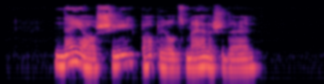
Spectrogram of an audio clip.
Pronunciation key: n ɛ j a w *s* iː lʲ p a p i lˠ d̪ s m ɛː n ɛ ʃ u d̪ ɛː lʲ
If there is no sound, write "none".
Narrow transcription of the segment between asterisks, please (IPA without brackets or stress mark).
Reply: ʃ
